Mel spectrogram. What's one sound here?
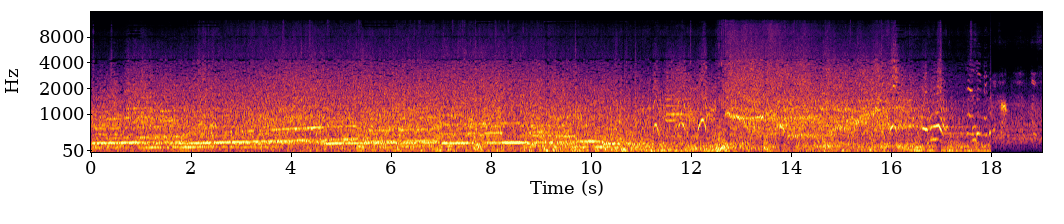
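A car engine hums steadily while driving through an echoing tunnel.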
